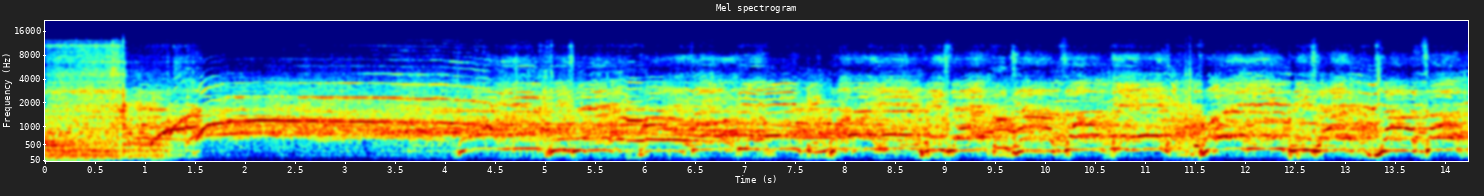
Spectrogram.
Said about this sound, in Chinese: 听到立法院长苏家全宣布同婚专法三读通过，敲下议事锤的那一刻，立法院外庭同民众欢呼声响彻云霄，现场许多同志激动喜极而泣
